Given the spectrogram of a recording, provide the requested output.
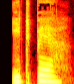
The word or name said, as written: etbær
